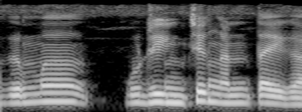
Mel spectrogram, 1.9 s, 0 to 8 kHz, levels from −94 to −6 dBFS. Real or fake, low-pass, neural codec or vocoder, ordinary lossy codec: real; 7.2 kHz; none; MP3, 64 kbps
